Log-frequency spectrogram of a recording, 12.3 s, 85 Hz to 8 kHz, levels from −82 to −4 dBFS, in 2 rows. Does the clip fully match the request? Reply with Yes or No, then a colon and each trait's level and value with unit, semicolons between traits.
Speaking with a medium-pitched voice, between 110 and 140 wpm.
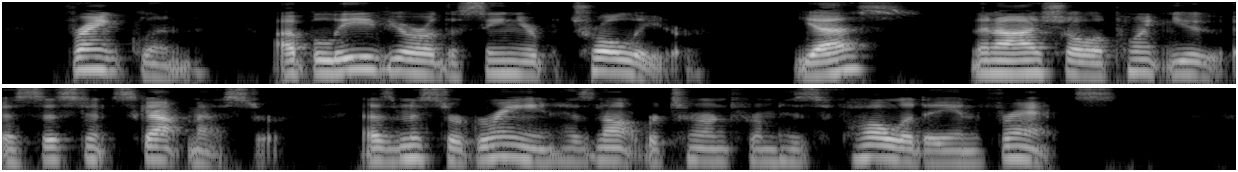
Yes: medium, 155 Hz; slow, 135 wpm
